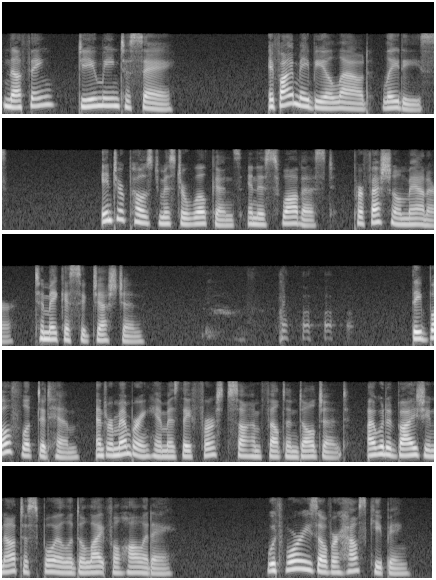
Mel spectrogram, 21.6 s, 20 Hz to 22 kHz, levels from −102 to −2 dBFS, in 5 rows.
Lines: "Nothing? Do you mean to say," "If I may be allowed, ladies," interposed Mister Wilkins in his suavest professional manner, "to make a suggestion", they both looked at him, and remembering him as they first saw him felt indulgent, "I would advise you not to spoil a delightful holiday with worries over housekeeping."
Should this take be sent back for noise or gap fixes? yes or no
yes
